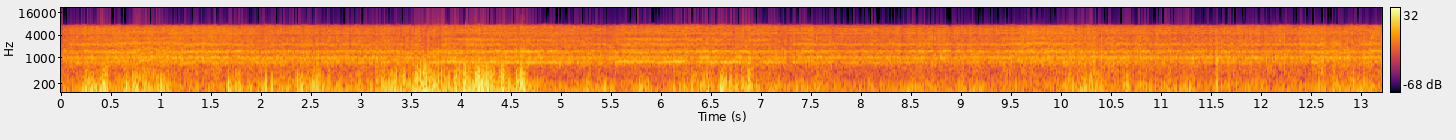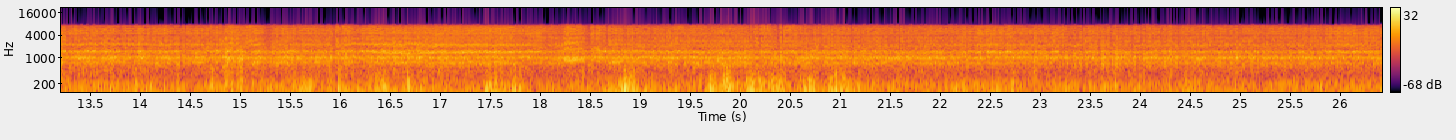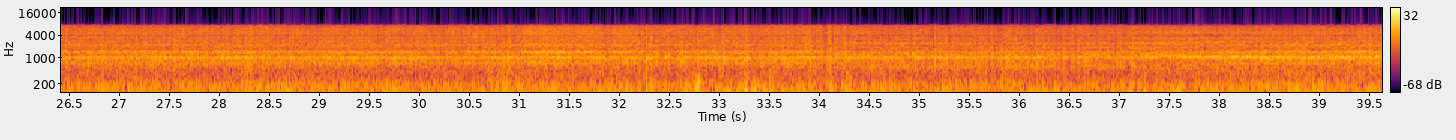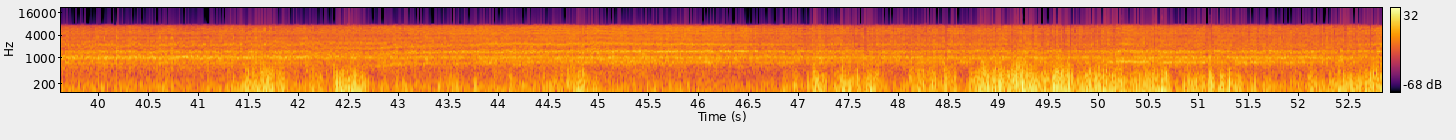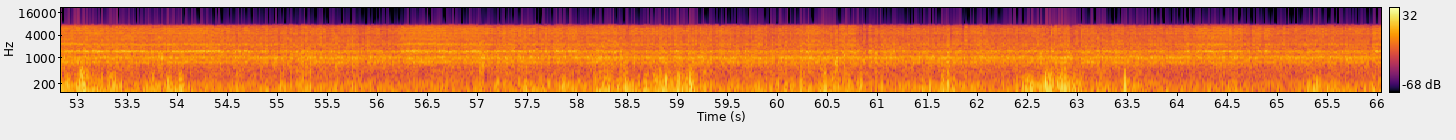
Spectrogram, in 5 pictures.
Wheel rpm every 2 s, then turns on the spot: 190, 200, 190, 200, 200, 200, 200, 200, 190, 200, 190, 190, 190, 190, 190, 190, 190, 170, 160, 160, 170, 180, 200, 200, 200, 200, 200, 200, 200, 200, 200, 200, 200.
none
